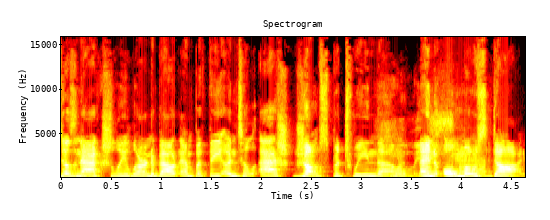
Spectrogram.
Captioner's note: crowd gasp sfx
